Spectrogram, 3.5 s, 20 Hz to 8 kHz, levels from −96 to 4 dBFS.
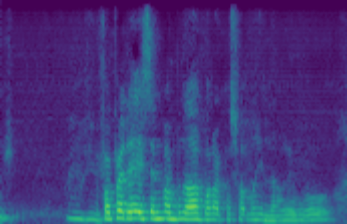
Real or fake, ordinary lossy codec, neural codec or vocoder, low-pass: fake; none; codec, 16 kHz, 2 kbps, X-Codec, WavLM features, trained on Multilingual LibriSpeech; none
